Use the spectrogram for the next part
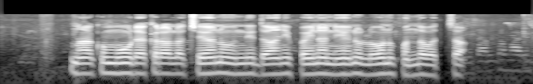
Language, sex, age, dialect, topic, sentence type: Telugu, male, 51-55, Southern, banking, question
